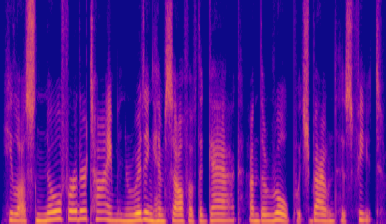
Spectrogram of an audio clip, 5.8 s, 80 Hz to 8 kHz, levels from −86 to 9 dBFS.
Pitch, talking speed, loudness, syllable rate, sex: 230 Hz, 185 wpm, -18 LUFS, 3.8 syllables/s, female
